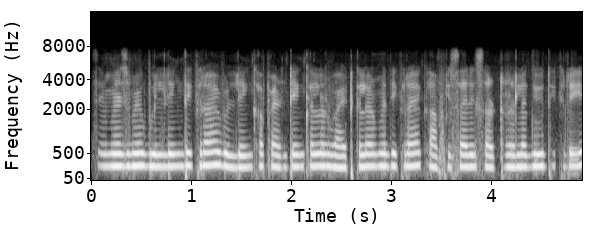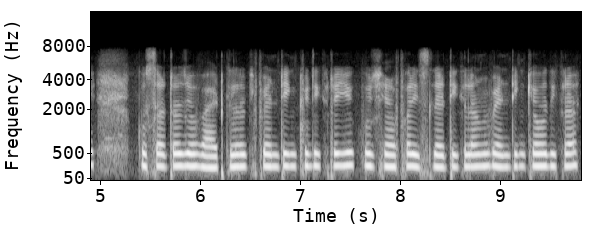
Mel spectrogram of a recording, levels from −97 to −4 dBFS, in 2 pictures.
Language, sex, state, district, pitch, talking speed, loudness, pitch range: Hindi, female, Uttar Pradesh, Jalaun, 240 Hz, 285 wpm, -14 LUFS, 230-245 Hz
